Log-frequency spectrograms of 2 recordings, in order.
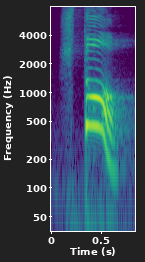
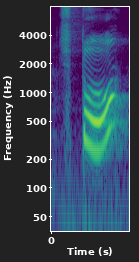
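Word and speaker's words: что: So, here this ch sound is, ch letter is pronounced as sh, sh, not as ch. So, now try to pronounce this word shto, shto. So, instead of pronouncing is as chto, we are pronouncing is as shto.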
